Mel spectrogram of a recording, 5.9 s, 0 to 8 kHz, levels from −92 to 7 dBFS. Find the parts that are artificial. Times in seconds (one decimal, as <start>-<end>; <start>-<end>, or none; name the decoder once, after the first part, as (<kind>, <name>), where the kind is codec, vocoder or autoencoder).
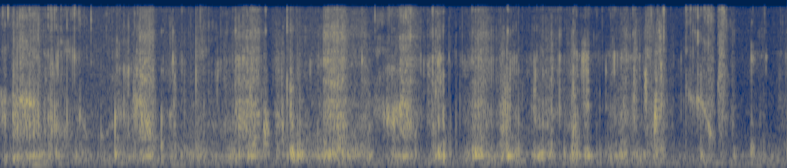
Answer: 2.5-3.5 (vocoder, BigVGAN v2)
